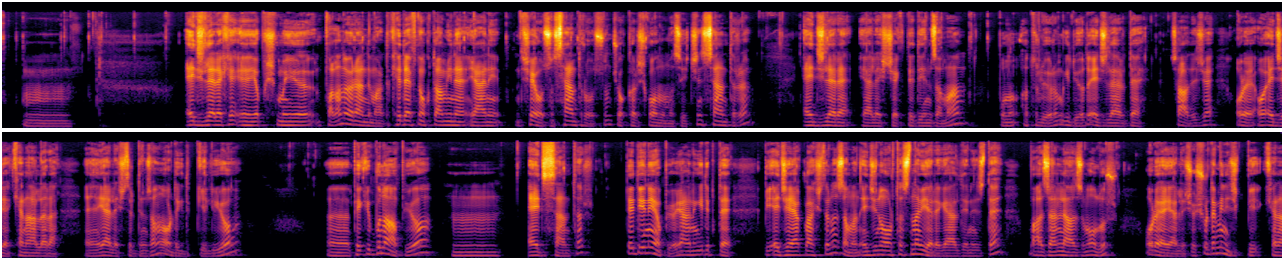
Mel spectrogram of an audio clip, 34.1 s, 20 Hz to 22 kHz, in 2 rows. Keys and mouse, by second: 0.1 middle click, 1.1-1.5 shift+middle drag, 1.6-2.1 middle drag, 2.5 middle click, 3.0-3.3 shift+middle drag, 3.5 middle click, 4.5 g, 5.3-5.8 middle drag, 5.9 g, 6.6-7.0 middle drag, 8.8-12.1 drag, 12.3-12.6 middle drag, 13.2 middle click, 14.0 g, 22.2-25.3 drag, 26.7 g.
